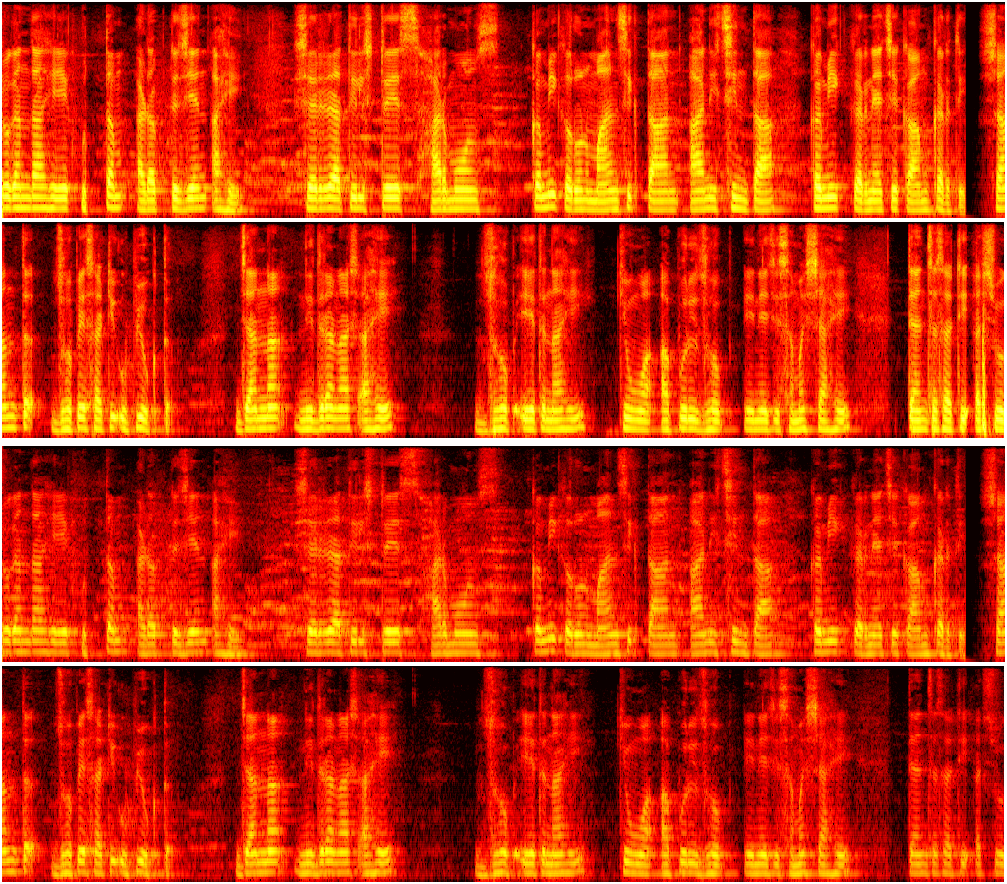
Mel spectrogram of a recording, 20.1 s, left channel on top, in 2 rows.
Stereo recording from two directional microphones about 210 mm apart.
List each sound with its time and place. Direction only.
0.0 s speech: 50° left (ahead or behind)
